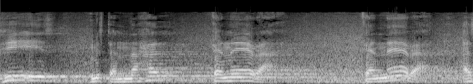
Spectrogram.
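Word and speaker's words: Kaneira: He says, K-A-N-E-I-R-A, Canera, not C-A-N-E-R-A, Canera.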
